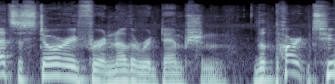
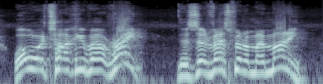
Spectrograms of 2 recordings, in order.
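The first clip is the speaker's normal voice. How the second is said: manic boss; 9 semitones higher, faster than usual. Retold or imitated. Manic boss refocusing mid-rant.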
